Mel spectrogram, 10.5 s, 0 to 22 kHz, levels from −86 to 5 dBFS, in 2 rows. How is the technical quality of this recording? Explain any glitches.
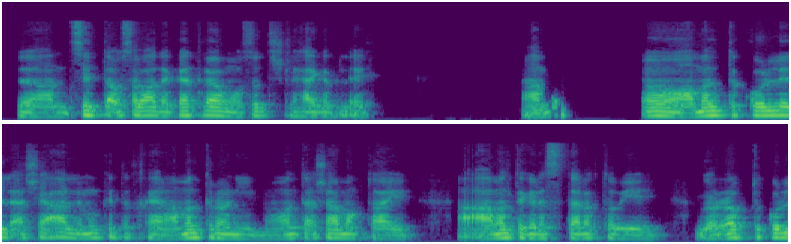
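Sample clock jitter is present throughout the speech, so the recording is not clean. A faint hiss and grainy roughness ride on the voice, thickening on louder passages and on bright consonants and fading to nothing in the pauses. The converter's clock wobbles by roughly a microsecond and a half, so each sample is taken slightly off time. Where the waveform changes fastest, that timing slip becomes the largest amplitude error, leaving noise about 45 dB below the speech.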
